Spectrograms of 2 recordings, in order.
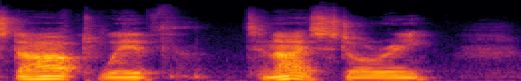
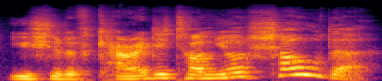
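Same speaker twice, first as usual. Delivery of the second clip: higher, louder mother's scold; a hint of an exasperated mother; 7 semitones higher, 5 dB louder than usual. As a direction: tell him off like his mum. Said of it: "said his mother".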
